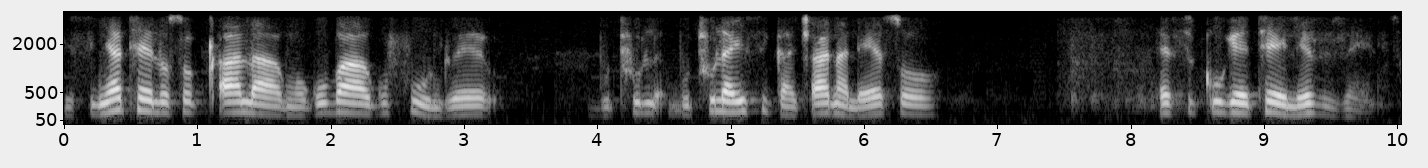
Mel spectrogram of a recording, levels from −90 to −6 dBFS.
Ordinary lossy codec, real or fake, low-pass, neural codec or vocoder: none; real; 3.6 kHz; none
